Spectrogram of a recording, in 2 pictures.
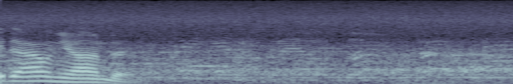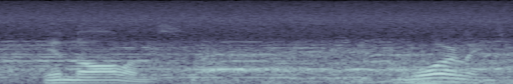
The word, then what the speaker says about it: New Orleans: New Orleans, we pronounce New Orleans up here.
